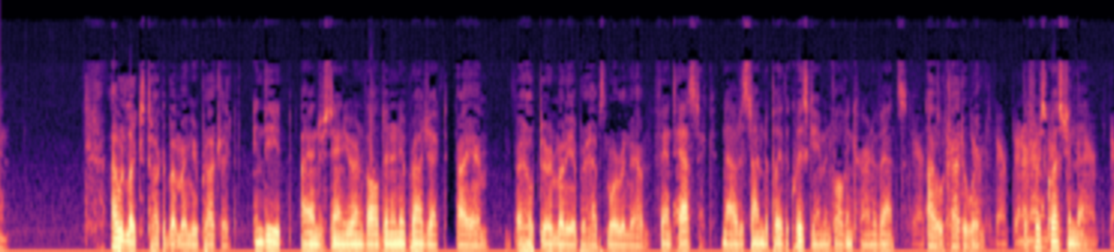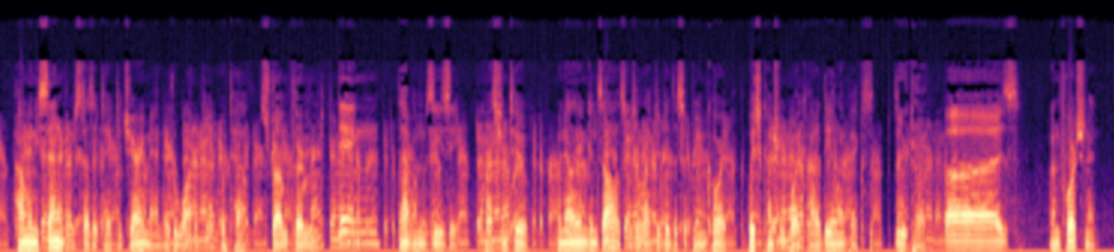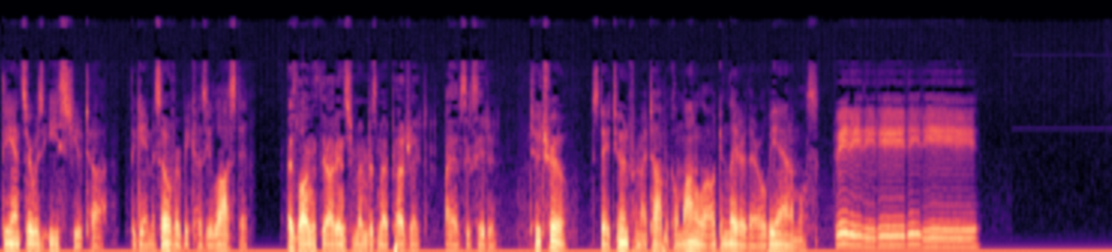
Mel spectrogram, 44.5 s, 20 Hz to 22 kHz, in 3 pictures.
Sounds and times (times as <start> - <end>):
Speech: 1.4 - 42.8.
